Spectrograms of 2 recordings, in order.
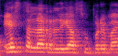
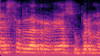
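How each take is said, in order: First: High mocking insistence; mock claimant. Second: Mock claimant. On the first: A hint of mocking voices claiming supremacy. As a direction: parody each tradition's claim. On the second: A hint of another mocking claim to supremacy. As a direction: parody a second tradition's claim. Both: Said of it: "como me parecía eso".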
